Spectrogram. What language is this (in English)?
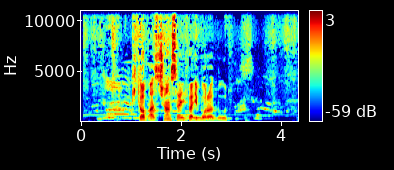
Tajik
